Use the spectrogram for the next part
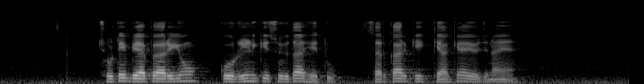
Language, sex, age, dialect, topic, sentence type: Hindi, male, 41-45, Garhwali, banking, question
